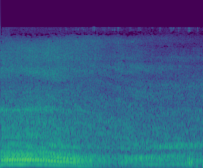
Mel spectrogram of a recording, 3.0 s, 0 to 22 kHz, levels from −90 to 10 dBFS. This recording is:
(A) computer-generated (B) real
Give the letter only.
B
